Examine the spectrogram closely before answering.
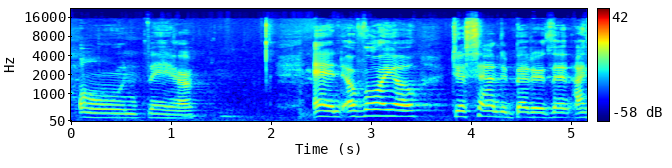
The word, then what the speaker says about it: Arroyo: think yeah but but yes a Royo and and I have asked Spanish speakers to uh repeat it to me and the RS are rolled and I can't do that it's a Spanish word I was just wondering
